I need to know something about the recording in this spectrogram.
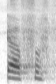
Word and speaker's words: tough: ऐसे ही TOUGH है, तो देखो टी को हम पढ़ते हैं ट, और OUGH को हम पढ़ लेंगे फ, तो इसको बच्चों हम क्या पढ़ेंगे, टफ।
